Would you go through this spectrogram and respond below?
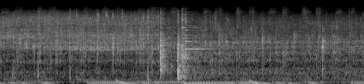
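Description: Asparagus sizzles and fries in butter in a pan, with a steady crackling hiss and a few sharper pops and stirring scrapes throughout.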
